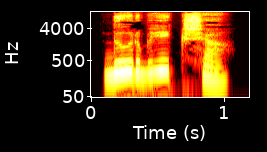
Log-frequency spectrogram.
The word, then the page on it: ದುರ್ಭಿಕ್ಷ: durbhikṣa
